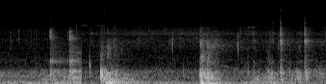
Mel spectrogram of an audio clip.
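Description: A bicycle thumps over bumps on the pavement.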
